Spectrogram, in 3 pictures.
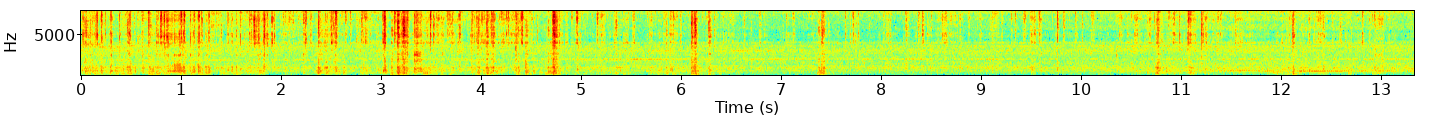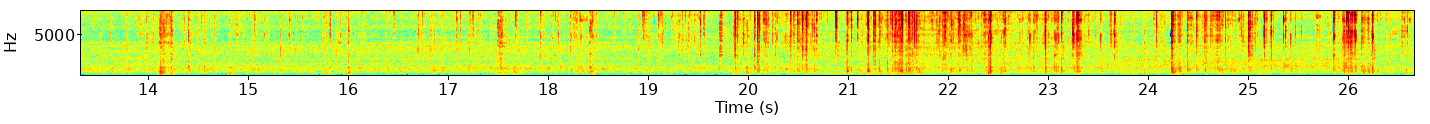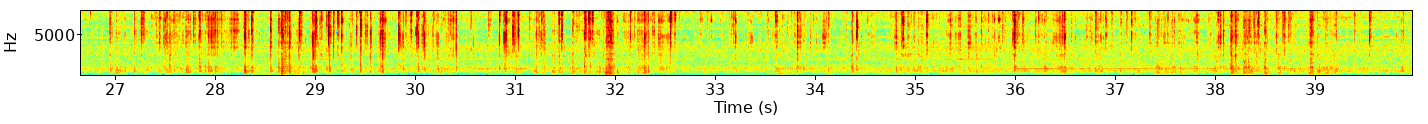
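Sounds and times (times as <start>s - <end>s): crabs clicking underwater: 0.0s - 39.9s.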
